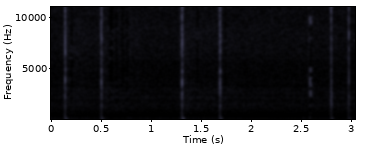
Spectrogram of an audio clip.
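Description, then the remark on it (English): The dial of an adjustable single-edge injector razor, which adjusts from 1 to 6, clicks through its settings: about seven crisp clicks at uneven intervals, with a faint low hum underneath and no talking. “That's kind of a clicking through the different levels.”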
